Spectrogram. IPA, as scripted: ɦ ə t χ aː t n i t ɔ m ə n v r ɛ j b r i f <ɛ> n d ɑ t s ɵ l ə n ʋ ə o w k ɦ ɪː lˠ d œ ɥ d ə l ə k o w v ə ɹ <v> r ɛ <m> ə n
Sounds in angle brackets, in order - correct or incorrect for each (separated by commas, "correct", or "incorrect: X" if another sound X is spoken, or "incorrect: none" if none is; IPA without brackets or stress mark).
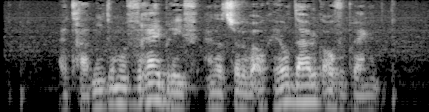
correct, incorrect: b, incorrect: ŋ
